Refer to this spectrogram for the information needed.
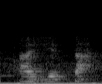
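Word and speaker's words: Ayetá (היתה): Se pronuncia así. Esta es la letra, se puede decir A, Y, Ta. Así se pronuncia. Ayetá.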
